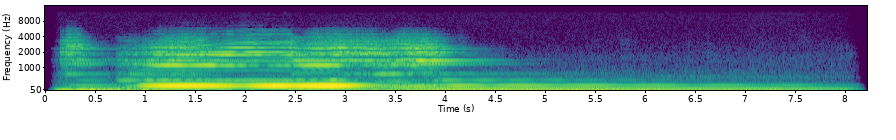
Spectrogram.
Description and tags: Corto Grave
bohemia glass glasses wine flute violin jangle tinkle clank cling clang clink chink ring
